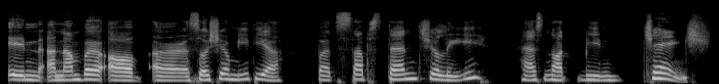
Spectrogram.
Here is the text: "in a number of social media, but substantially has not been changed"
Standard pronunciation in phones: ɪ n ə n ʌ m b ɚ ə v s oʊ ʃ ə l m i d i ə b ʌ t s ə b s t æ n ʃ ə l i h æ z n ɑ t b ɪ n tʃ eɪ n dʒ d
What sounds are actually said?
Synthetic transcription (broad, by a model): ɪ n ə n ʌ m b ɚ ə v s oʊ ʃ ə l m i d i ə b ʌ t s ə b s t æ n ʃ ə l i h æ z n ɑ t b ɪ n tʃ eɪ n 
